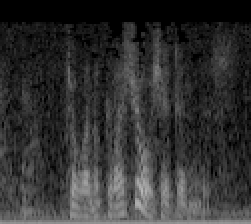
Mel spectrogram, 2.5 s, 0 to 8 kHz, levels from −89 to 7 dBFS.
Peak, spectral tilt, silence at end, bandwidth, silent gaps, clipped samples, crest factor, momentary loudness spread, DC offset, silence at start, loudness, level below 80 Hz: -14 dBFS; -5.5 dB/octave; 0 s; 6 kHz; none; under 0.1%; 20 dB; 20 LU; 1%; 0 s; -33 LUFS; -54 dBFS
